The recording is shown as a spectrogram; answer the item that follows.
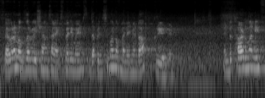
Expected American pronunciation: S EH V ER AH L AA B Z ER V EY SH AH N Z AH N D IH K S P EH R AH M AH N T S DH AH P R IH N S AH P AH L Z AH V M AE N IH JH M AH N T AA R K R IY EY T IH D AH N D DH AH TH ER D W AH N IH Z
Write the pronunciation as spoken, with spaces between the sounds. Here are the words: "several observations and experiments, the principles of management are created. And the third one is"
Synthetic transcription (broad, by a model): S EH V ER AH L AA B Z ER V EY SH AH N S AH N D IH K S P EH R AH M AH N T S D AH P R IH N S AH P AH L AH V M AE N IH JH M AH N T AA R K R IY EY T IH D AH N D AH T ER D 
